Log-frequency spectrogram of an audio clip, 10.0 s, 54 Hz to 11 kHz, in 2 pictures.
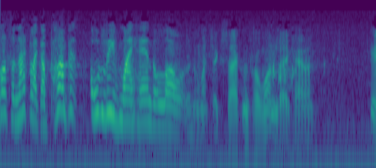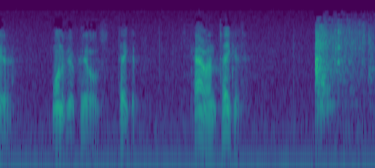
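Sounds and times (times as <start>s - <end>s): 
speech: 0.0s - 4.3s, 4.9s - 7.0s, 7.6s - 8.4s
glass being smashed: 9.2s - 10.0s.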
